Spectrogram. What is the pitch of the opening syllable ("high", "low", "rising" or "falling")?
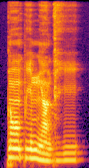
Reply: high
